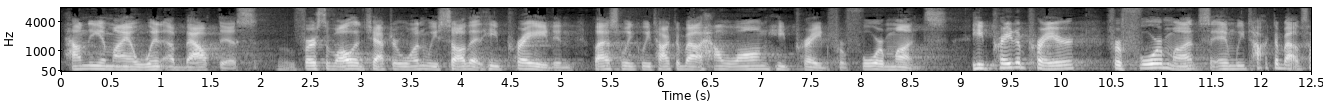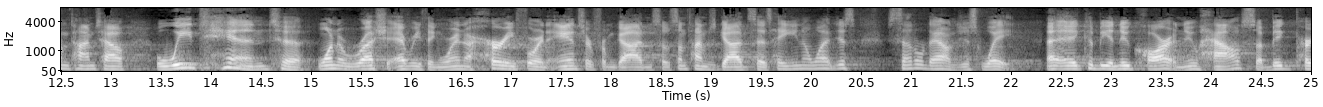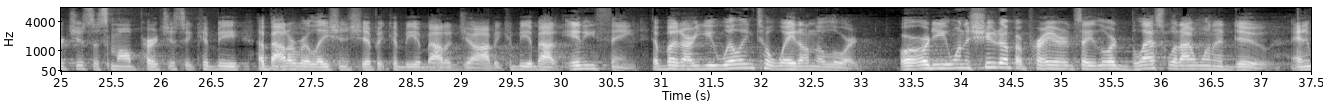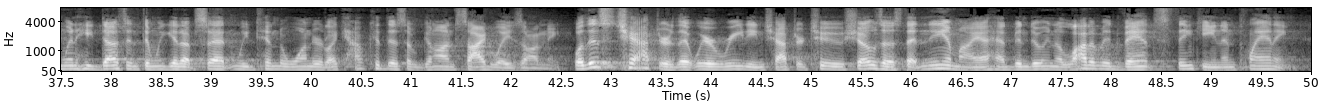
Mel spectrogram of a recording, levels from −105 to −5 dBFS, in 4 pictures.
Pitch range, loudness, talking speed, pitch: 125-150 Hz, -19 LUFS, 210 wpm, 135 Hz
